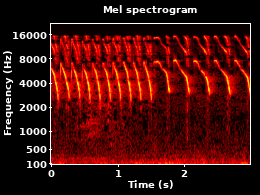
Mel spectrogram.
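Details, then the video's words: A white canary, described as making other canaries agitated, sings a rapid rolling series of downward-sliding whistles, fast and tightly packed at first, then spaced out more slowly in clear falling notes. "KENARI PUTIH BIKIN KENARI LAIN EMOSI dan bunyi"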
